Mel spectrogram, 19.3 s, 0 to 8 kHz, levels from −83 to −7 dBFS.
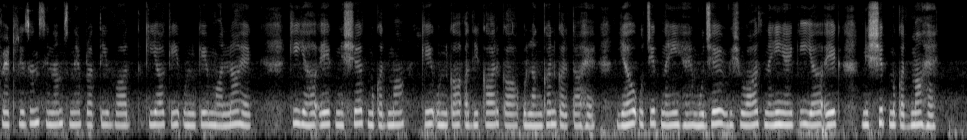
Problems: low volume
